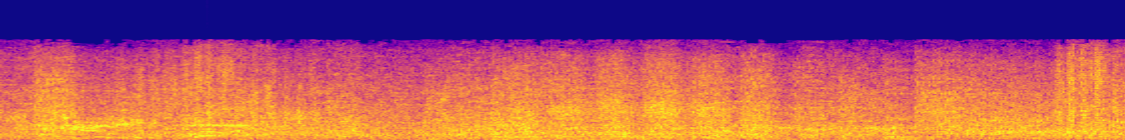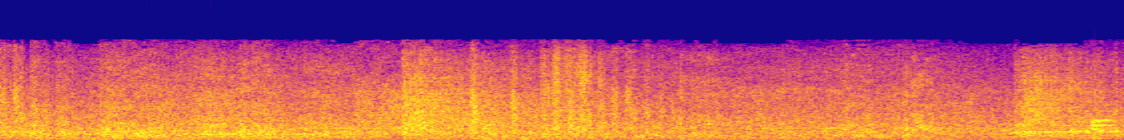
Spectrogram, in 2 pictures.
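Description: Explosions boom and crackle in a battle.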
